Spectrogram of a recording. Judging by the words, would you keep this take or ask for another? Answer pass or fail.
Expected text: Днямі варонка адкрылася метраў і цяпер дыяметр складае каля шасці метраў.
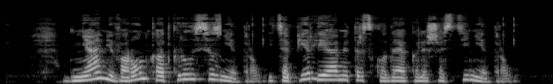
pass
